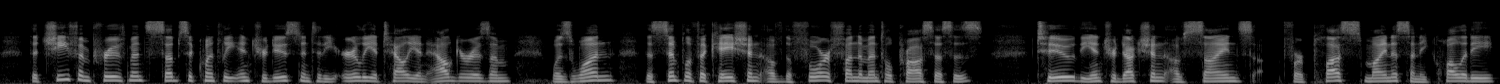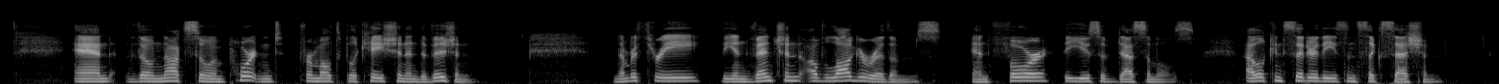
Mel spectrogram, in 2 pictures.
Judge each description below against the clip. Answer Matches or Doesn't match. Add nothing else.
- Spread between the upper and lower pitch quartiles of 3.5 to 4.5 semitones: Matches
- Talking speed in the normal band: Doesn't match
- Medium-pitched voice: Matches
